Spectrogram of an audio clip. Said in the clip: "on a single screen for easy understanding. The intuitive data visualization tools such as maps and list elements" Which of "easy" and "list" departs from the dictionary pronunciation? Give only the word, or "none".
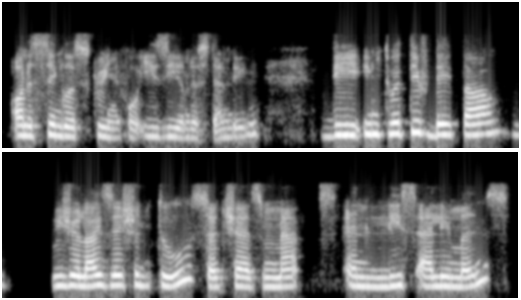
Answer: list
